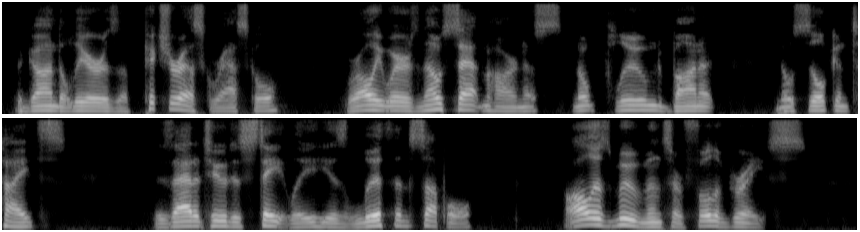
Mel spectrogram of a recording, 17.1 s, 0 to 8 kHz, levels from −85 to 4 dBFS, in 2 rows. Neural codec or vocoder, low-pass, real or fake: codec, 24 kHz, 0.9 kbps, DualCodec; 7.2 kHz; fake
